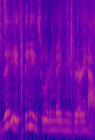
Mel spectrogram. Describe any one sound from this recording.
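Paper rustles in a hand.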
